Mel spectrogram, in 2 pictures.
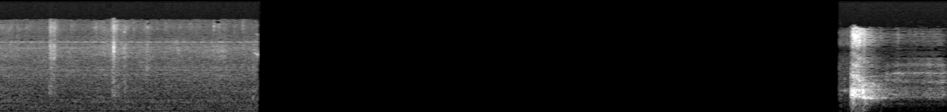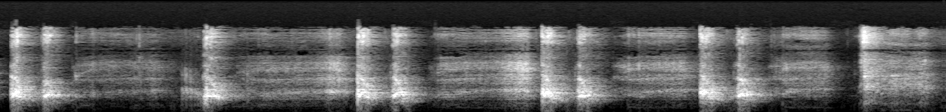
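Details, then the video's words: Pit Bull barking loudly, a series of sharp, harsh barks repeated irregularly, roughly every second, after a short stretch of music and then several seconds of silence. "Sonido de Pitbull ladrando fuerte"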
